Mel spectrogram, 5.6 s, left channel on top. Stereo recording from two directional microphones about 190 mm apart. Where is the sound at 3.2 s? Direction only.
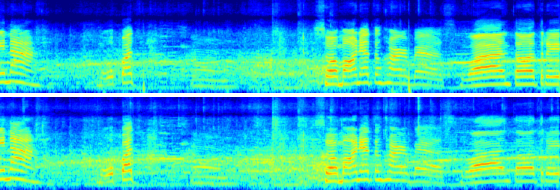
15° left (ahead or behind).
